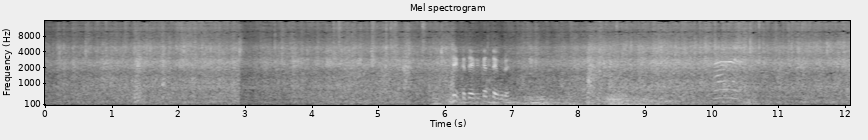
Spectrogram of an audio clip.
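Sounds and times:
heavy rain and hail on paving: 0.0 - 12.0.

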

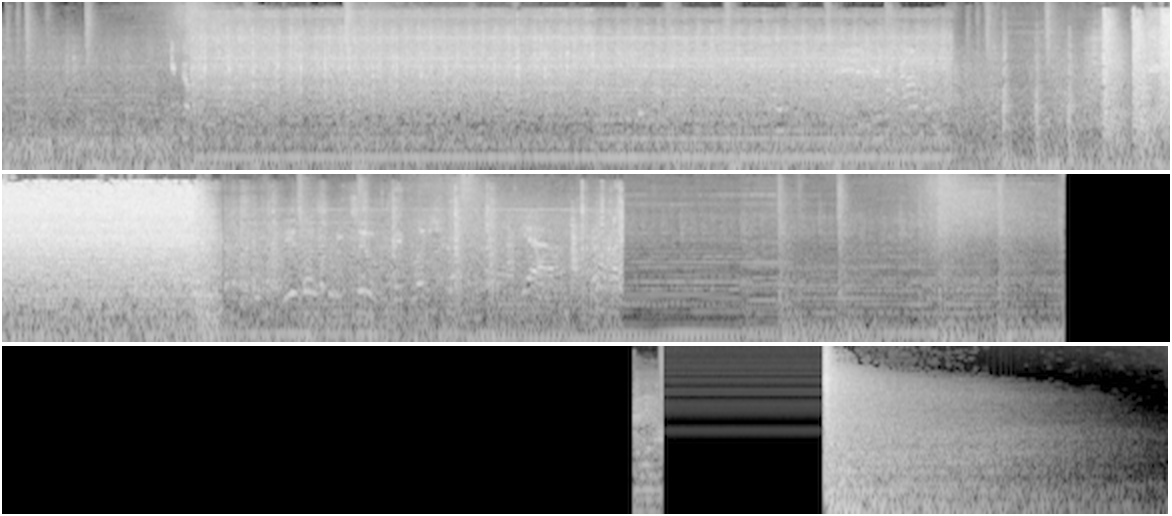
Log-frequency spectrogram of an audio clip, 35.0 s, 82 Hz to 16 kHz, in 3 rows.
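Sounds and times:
ship machinery hum: 0.3 - 10.9.

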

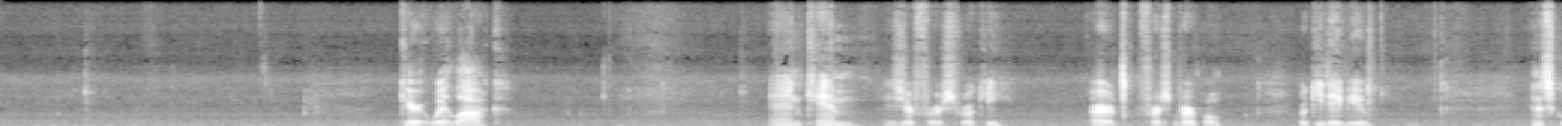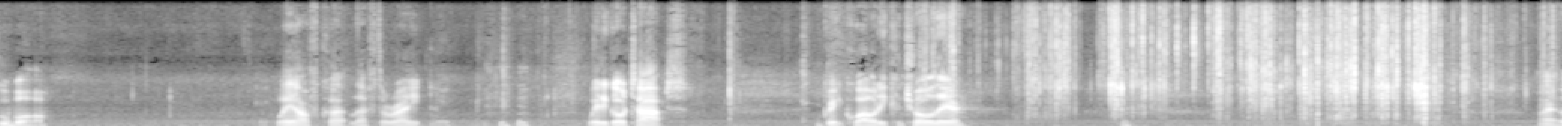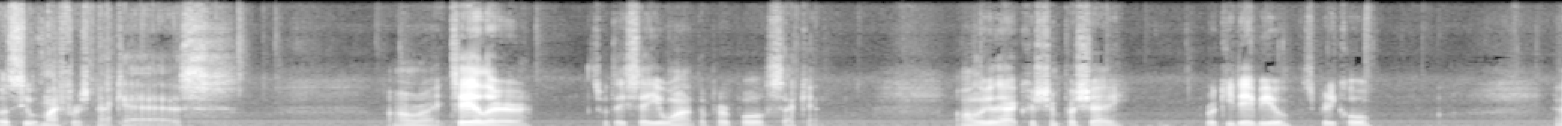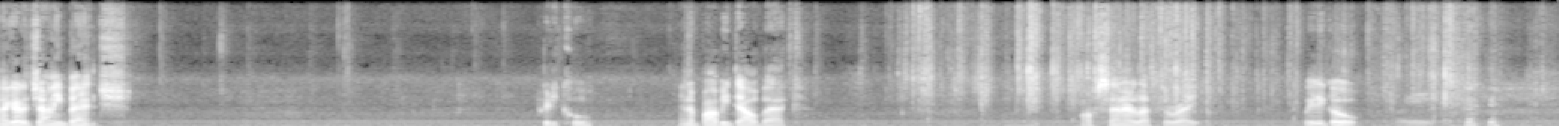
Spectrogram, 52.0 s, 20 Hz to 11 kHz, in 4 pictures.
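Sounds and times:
card pack wrapper tearing and crinkling: 20.5 - 27.0, 46.4 - 51.4.

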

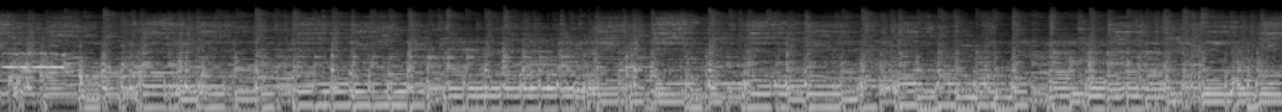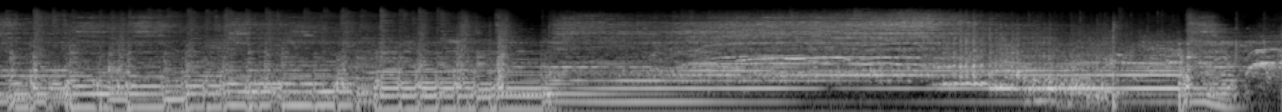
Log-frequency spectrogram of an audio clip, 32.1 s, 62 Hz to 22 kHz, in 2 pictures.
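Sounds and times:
drum kit: 0.0 - 32.0
electric bass: 0.0 - 32.0.

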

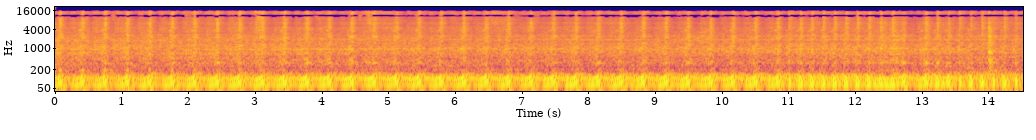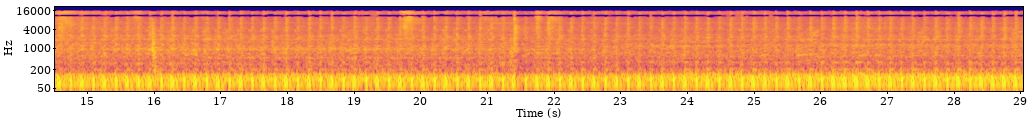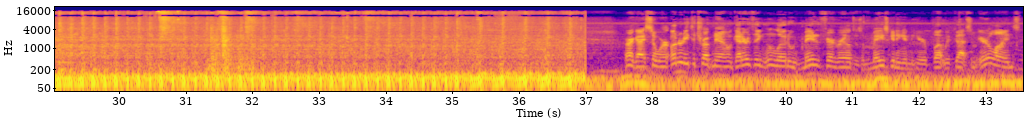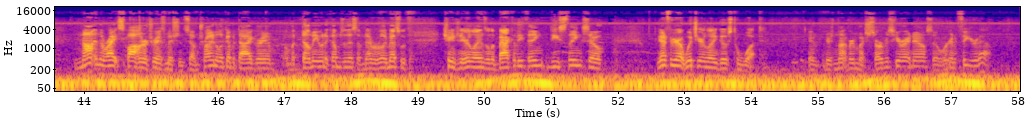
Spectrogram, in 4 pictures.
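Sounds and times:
diesel truck engine idling: 0.0 - 58.0.

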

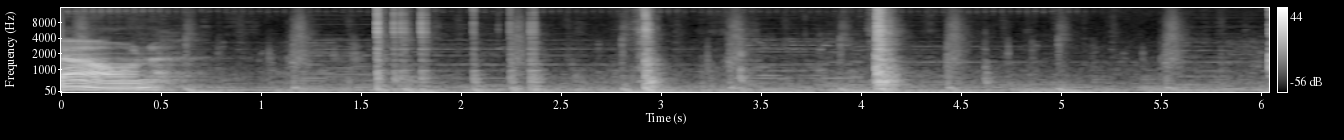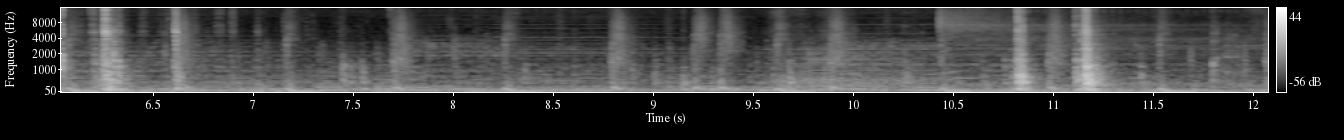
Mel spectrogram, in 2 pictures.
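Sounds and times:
film holder clicking and tapping: 1.5 - 5.1, 6.0 - 7.7, 10.8 - 11.6.

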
